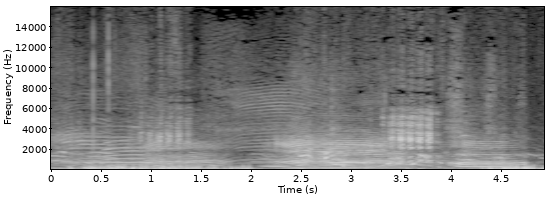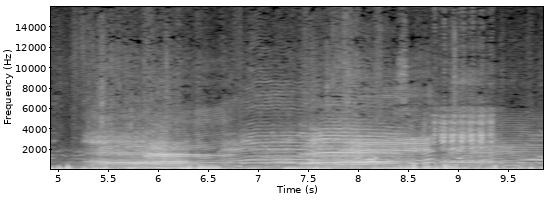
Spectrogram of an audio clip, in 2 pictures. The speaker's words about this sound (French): Le bruit des chèvres et des enfants.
